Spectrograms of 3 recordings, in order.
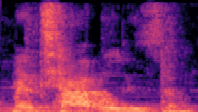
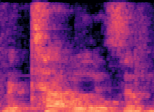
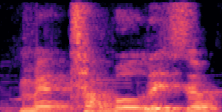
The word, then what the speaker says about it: metabolism: is actually pronounced like metabolism the second syllable should be stressed like metabolism not metabolism or metabolism but it should be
